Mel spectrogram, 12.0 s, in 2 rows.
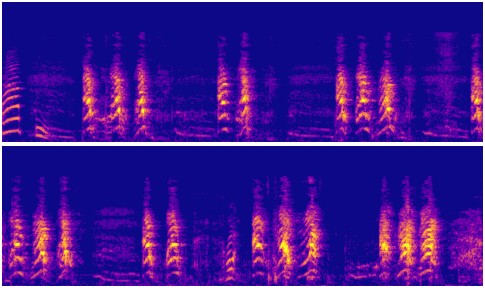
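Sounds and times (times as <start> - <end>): small dog yapping: 1.0 - 2.0, 2.7 - 3.2, 4.2 - 5.0, 5.9 - 7.0, 7.8 - 8.4, 9.1 - 10.1, 10.7 - 11.7.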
